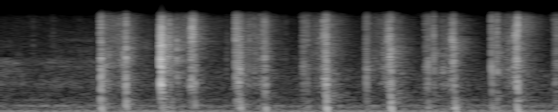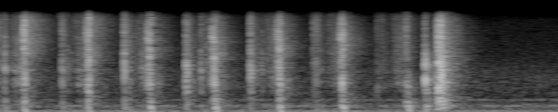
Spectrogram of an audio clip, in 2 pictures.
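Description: Tarot cards being shuffled before a card is drawn: a long run of many crisp, papery riffling snaps in a steady rhythm, fairly loud and alone, ending in one last sharp flutter.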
